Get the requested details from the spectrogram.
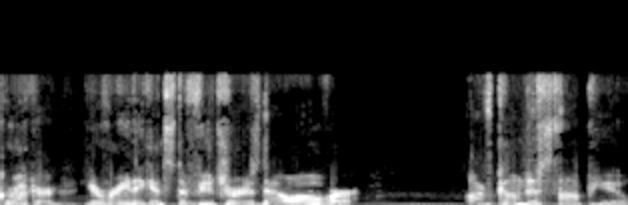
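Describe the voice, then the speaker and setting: A man's cartoonish character voice, fairly low in pitch, with clear music in the background. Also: moderate pace. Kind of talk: anime parody acting. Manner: earnest, dramatic, then uneasy.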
